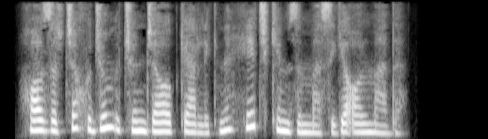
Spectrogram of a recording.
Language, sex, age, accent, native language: Uzbek, male, 19-29, Xorazm, Uzbek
